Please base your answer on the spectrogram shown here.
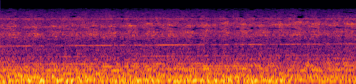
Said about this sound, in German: Man hört jetzt schön, wie die Turbine hochläuft, bis zur Eiteldrehzahl.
